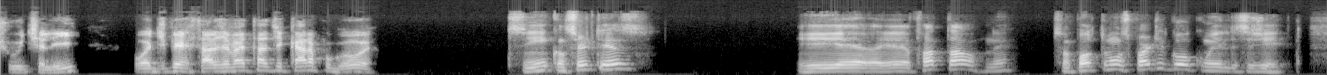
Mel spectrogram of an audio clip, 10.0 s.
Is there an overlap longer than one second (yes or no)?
no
